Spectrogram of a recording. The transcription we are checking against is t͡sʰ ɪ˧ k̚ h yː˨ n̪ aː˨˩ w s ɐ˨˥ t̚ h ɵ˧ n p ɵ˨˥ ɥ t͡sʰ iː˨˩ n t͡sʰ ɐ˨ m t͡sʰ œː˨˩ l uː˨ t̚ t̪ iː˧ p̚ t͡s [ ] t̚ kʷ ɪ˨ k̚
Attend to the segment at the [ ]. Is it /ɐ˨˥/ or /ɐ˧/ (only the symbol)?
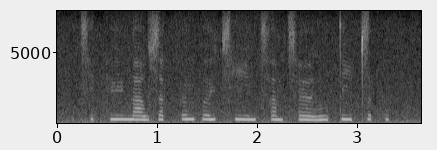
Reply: ɐ˧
